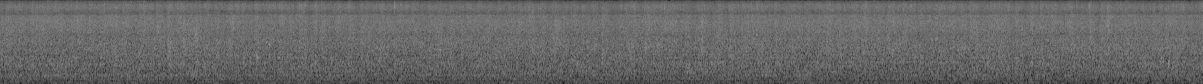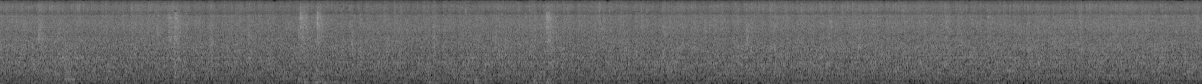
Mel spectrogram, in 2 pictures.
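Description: Steady rushing noise of running water, with a few faint clicks in the second half.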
